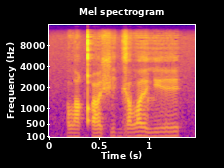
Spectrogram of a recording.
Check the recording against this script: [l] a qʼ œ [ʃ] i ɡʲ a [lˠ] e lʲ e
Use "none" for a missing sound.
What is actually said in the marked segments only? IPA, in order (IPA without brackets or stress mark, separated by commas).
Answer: lˠ, ʃ, lˠ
